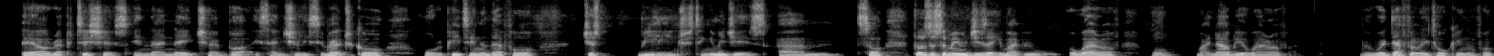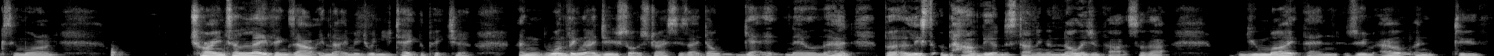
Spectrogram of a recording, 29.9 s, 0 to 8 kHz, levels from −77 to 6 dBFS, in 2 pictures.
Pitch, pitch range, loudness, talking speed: 130 Hz, 120-145 Hz, -21 LUFS, 185 wpm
